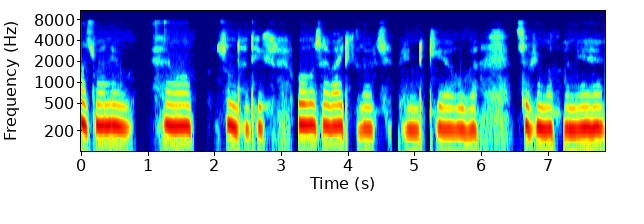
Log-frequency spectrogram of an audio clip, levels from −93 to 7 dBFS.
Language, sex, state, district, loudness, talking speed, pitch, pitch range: Hindi, female, Bihar, Araria, -13 LUFS, 105 wpm, 220 Hz, 210-235 Hz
